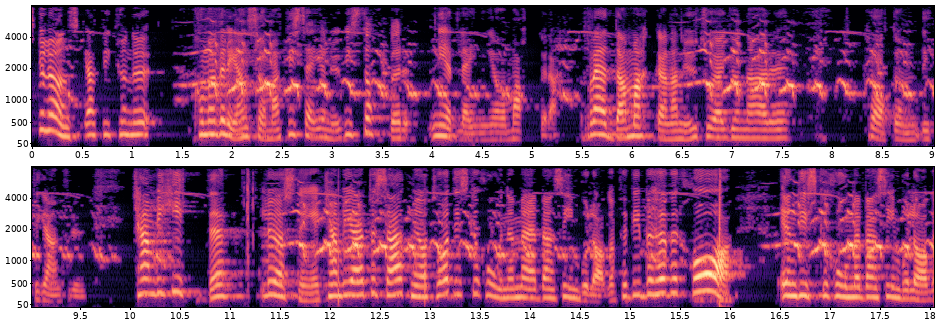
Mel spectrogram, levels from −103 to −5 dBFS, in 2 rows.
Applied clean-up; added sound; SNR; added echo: classical method spectral subtraction.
